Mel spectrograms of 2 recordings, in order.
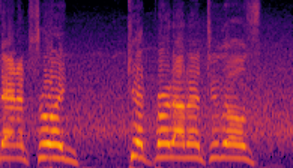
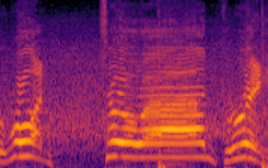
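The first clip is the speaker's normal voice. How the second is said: referee count; 4 dB louder, much slower than usual. Acted. Commentator counts the pin.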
